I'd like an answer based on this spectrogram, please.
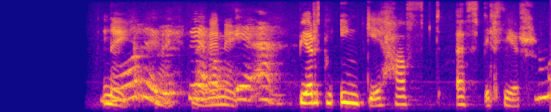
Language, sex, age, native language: Icelandic, female, 10, Icelandic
